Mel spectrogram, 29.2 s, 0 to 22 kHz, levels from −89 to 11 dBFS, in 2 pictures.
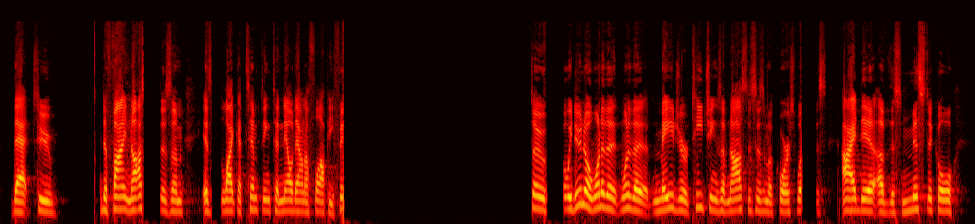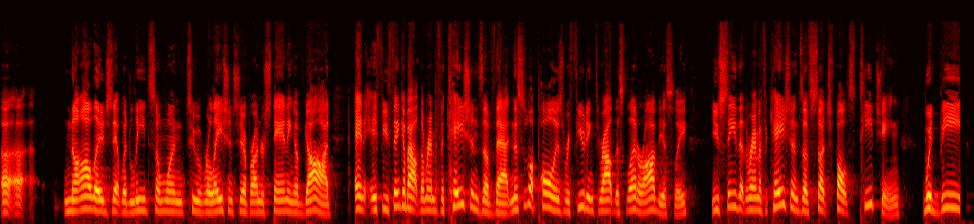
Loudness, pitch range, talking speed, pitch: -28 LUFS, 145-180 Hz, 165 wpm, 160 Hz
